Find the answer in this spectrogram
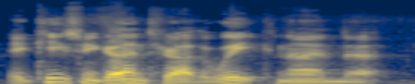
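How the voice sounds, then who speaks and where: Young guy, podcast co-host, laid-back chat, laughs a lot, fairly low voice. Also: animated, a little fast. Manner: easygoing, laughs often, trailing off with fillers. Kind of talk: casual chat.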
